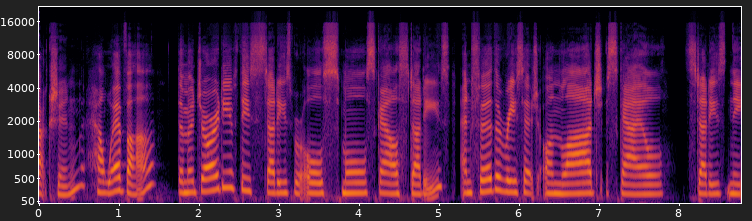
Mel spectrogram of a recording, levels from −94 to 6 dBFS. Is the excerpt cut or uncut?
cut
